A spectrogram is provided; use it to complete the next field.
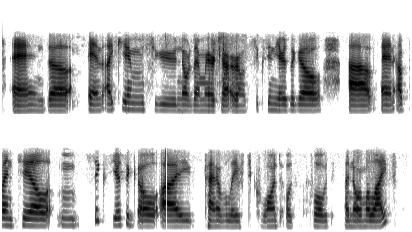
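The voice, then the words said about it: Slovak accent. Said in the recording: “I'm from Europe ... Slovakia, so Central Europe. So that explains my accent.”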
